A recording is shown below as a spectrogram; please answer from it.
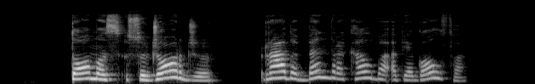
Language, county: Lithuanian, Klaipėda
